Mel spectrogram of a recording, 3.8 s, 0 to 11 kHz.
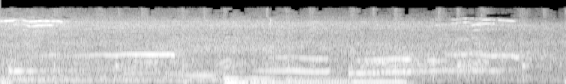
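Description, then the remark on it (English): A flock of chickens clucks steadily, overlapping calls rising and falling over a low rumbling background, with no voices present. “These chickens are 20 eggs a day.”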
